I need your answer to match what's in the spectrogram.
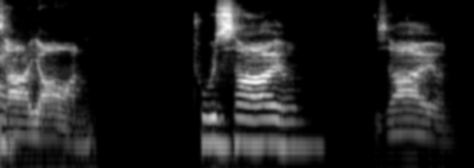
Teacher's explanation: we have the diphthong I and then a neutral ending that may have a bit of O coloring in the schwa, but you don't need to head to on.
